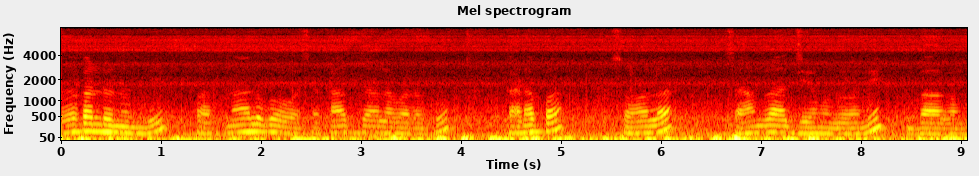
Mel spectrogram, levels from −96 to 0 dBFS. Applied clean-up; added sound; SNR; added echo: none; Fire; -3 dB; none.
